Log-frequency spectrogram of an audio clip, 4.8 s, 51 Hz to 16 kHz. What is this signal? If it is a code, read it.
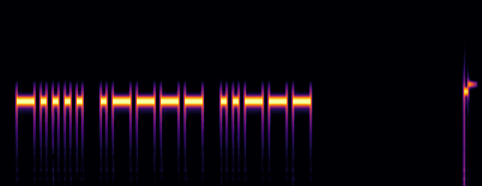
Morse code, heard as a keyed tone, about 20 wpm, 700 Hz. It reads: 612
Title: Three Letter-Number Combinations - 20wpm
